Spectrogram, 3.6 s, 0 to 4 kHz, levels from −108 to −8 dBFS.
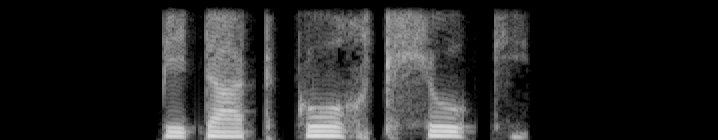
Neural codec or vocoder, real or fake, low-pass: none; real; 3.6 kHz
